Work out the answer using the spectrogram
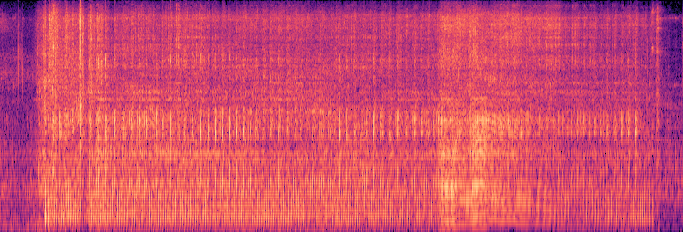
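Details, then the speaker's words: Remington pole saw two-stroke after carb rebuild and fuel line replacement, no head fitted so unloaded: steady high buzzing with even firing beat, brief rev near six seconds, settles smoothly; runs fine, mixture possibly a little rich. "it's hard to adjust the carburetor because there's no load on it I think it might be just a little bit on the rich side"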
